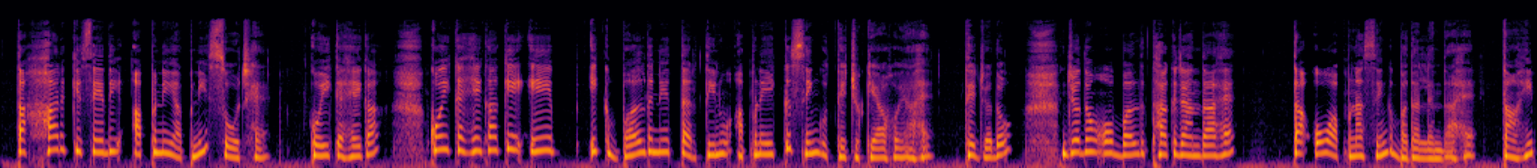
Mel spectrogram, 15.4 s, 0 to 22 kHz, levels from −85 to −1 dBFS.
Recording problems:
squashed, flat; somewhat

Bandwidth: 14.5 kHz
